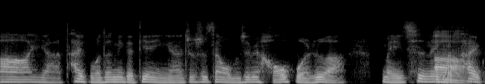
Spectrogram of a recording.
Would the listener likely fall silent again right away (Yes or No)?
Yes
